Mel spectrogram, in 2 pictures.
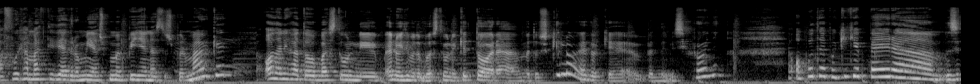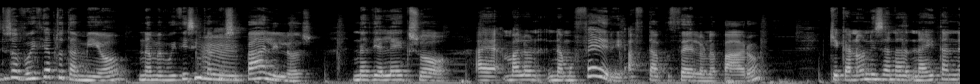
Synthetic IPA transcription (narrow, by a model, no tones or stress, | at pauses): ɐfuixɐmɐθit̪iðiɐðɾo̞miɐspume̞piʝe̞nɐst̪osupe̞ɾmɐɾce̞t̪ | o̞t̪ɐnixɐt̪o̞bɐst̪uniḛnoiθɐmet̪obɐst̪unice̞t̪o̞ɾɐme̞t̪o̞scilo̞e̞ðo̞ce̞pend̪emisi̥xɾo̞ɲɐ | o̞po̞t̪e̞ɐpo̞cice̞pe̞ɾɐzit̪usɐvo̞iθiɐpot̪ot̪ɐmio̞nɐme̞vo̞iθisikɐp̪çosipɐlilo̞s | nɐðiɐle̞kso̞ | mɐlo̞nːɐmufe̞ɾiʔɐft̪ɐpuθe̞lo̞nɐpɐɾo̞ | ce̞kɐno̞niz̬ɐnɐit̪ɐn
